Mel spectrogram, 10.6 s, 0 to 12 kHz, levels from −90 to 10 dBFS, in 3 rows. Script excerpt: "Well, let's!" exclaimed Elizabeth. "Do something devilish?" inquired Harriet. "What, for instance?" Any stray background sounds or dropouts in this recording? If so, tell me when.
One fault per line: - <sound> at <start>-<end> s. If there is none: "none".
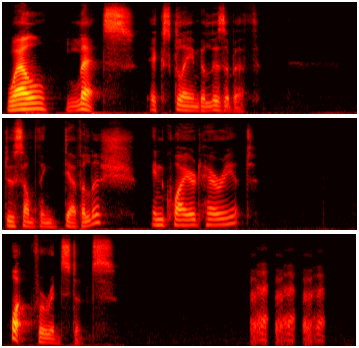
- laugh at 9.6-10.3 s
